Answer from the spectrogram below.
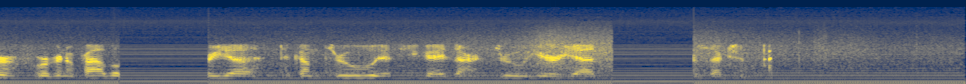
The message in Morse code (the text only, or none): none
